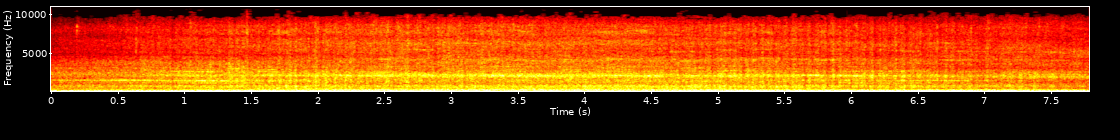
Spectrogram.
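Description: VIA Rail passenger train passing close by at speed: a loud, steady rumble of the diesel locomotive and the wheels running on the rails.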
